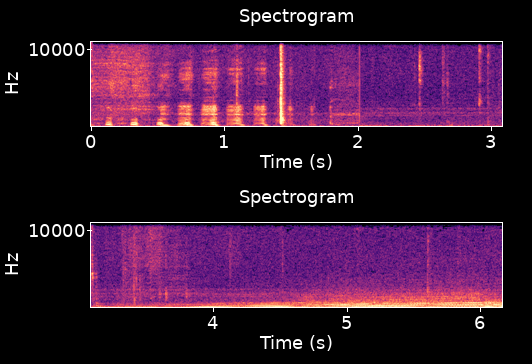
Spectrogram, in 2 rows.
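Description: Men laughing briefly, then the Audi S5's turbocharged V6 accelerating hard, heard from inside the cabin, its pitch climbing steadily and getting louder over the last three seconds.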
